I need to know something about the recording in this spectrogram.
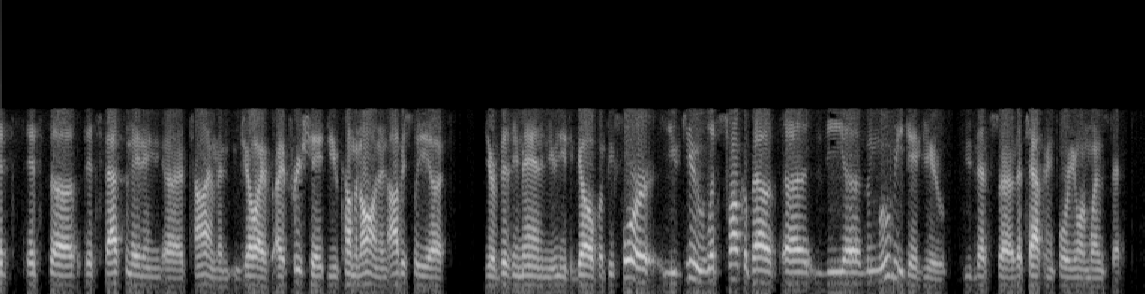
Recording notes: will call into the show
